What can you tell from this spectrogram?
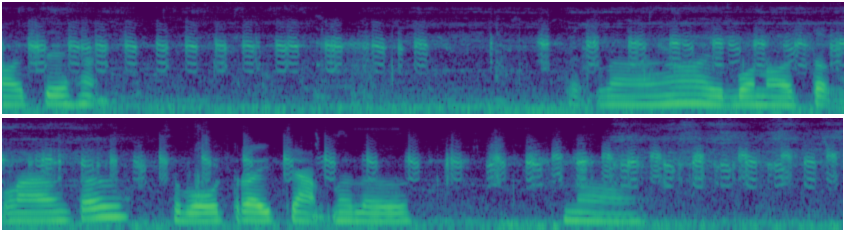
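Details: Frogs in the rainy season give nasal, droning calls in quick bursts, several voices overlapping and answering each other.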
